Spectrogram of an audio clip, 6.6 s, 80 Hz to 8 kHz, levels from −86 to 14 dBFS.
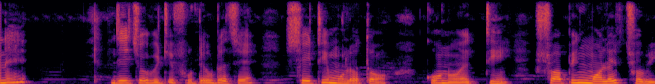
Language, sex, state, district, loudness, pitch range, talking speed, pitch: Bengali, female, West Bengal, Jalpaiguri, -22 LUFS, 190-240 Hz, 120 wpm, 220 Hz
